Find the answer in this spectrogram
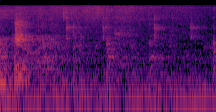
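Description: Faint, regular ticking, a small click about every half second.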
